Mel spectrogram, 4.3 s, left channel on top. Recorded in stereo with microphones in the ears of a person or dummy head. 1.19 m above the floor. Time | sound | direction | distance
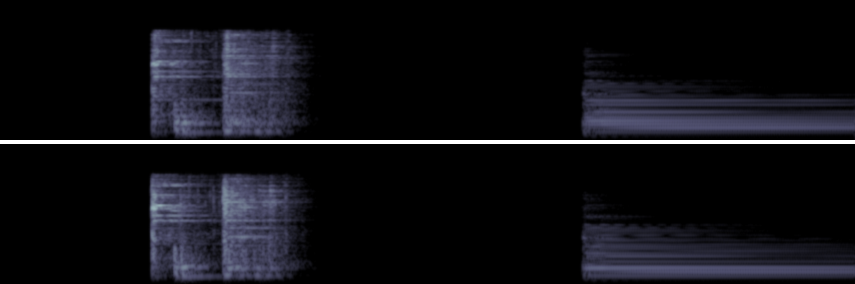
0.8 | breaking glass | 40° right (ahead or behind) | 1.5 m
2.9 | a guitar | 20° right (ahead or behind) | 2 m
